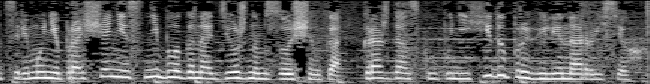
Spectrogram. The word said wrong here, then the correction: на рысях: провели на рысях, конечно. Я прошу прощения за неправильное ударение.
